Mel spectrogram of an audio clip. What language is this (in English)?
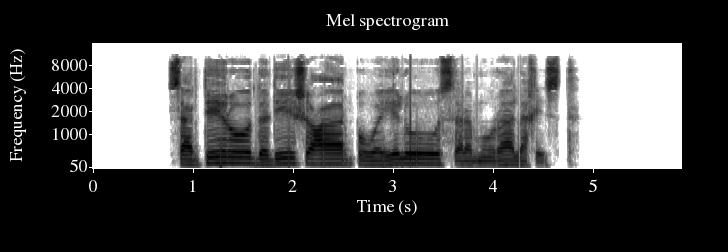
Pashto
